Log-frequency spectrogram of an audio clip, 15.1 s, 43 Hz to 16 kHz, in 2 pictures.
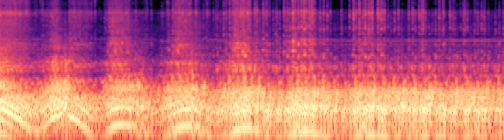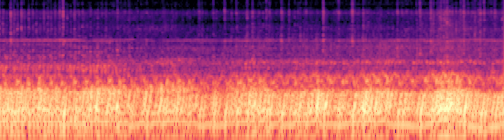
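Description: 2007 Corvette 6.0 L LS2 pushrod V8 running on an engine stand: revs rise and fall a few times in the first seconds, then it idles steadily, and the revs rise again near the end.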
